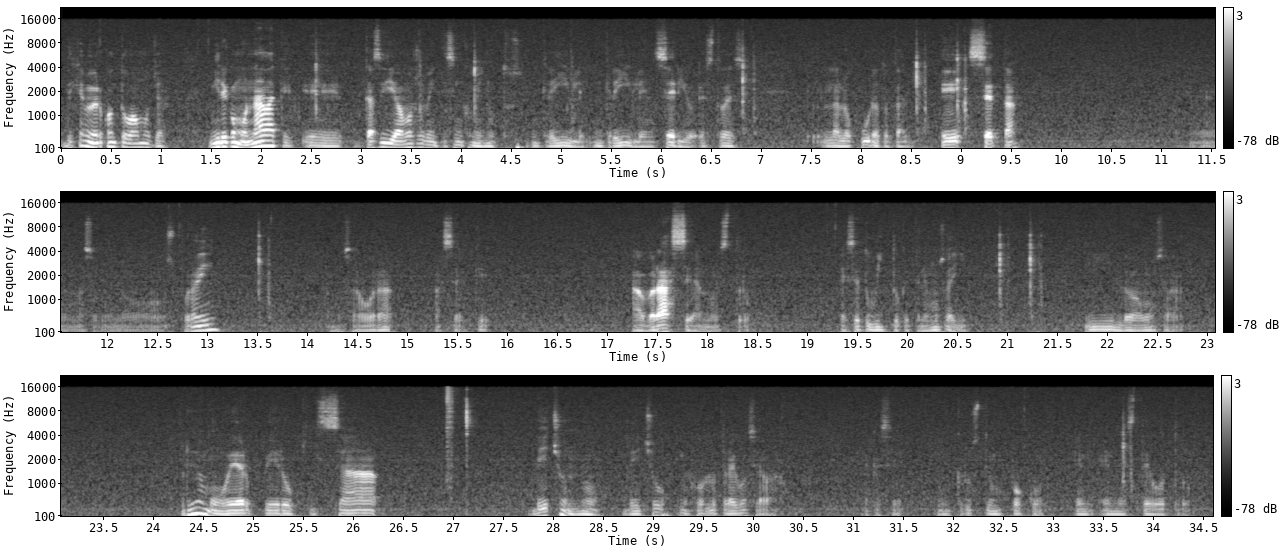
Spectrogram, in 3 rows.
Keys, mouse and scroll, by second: 0.2 click, 1.2 click, 2.1-2.4 scroll up 3, 2.6-3.6 shift+middle drag, 3.7-4.0 shift+scroll up 3, 4.2 shift+middle click, 6.7 Tab, 8.4 e, 8.8 z, 12.5 click, 13.4 s, 19.1 click, 20.8 a, 24.5-28.8 middle drag, 29.6-32.8 drag, 32.9 scroll down 2, 33.6 Tab.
